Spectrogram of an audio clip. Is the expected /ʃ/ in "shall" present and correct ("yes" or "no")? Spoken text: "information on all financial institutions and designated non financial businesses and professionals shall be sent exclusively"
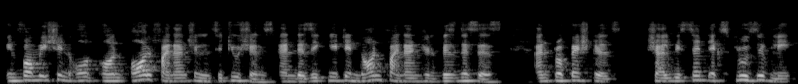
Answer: yes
